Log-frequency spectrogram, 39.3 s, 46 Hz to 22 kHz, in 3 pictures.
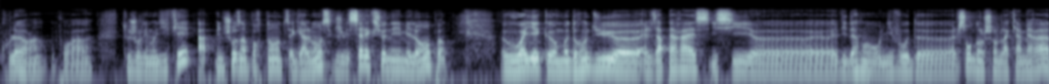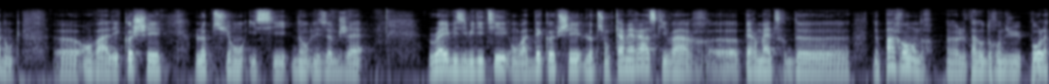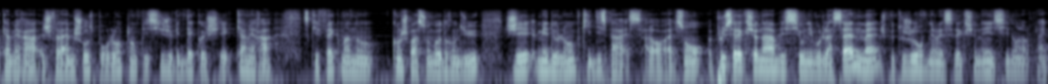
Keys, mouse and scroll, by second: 0.7 click, 1.1 g, 3.3 click, 4.4 scroll down 1, 5.1 right click, 8.0 click, 14.5 click, 16.1 right click, 21.5 click, 21.5-23.0 scroll down 11, 23.0 click, 26.2 right click, 29.5 click, 30.5 click, 31.6 click, 38.0 click, 38.4 click, 38.8 click, 39.2 click.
